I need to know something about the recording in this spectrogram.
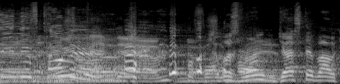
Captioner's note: laughs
